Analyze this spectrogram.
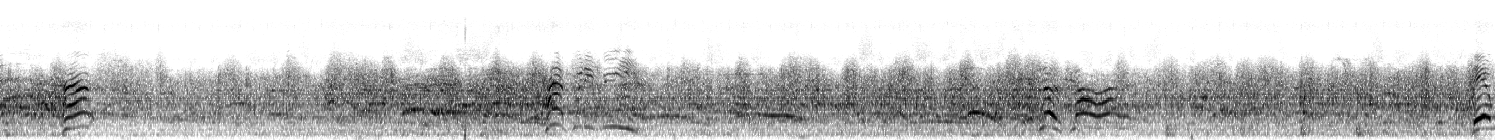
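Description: A man speaks forcefully into a microphone, heard through a loudspeaker with a hissy, old-tape sound.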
